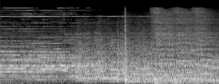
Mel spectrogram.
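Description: Fireworks bursting over orchestral music, with one sharp bang a little past the middle followed by a hiss.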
